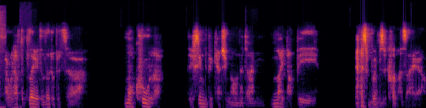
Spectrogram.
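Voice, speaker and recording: This man performs a put-on character voice. He keeps a moderate pace broken by long, frequent pauses. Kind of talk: fantasy role-play acting. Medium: actual play. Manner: solemn, earnest.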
